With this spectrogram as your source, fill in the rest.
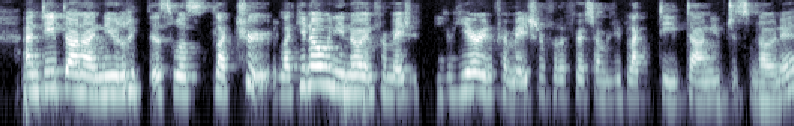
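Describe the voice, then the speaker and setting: A woman at medium pitch speaks very fast with hardly any pauses, her loudness swinging widely while her pitch varies in an ordinary way. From South Africa, Cape Town. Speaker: hypnosis practitioner, former architect. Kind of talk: interview. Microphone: a little quiet.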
